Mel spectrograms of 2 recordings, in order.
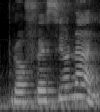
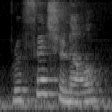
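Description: First: Profesional with stress on final NAL; Spanish profesional, s sound and pure vowels; Spanish pronunciation. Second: Professional with a sh sound, stress on FESS; English professional, stressed on the second syllable; English pronunciation. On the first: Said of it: "stress on the last syllable". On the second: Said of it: "The English word". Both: Shown as a demonstration.

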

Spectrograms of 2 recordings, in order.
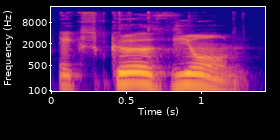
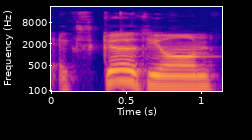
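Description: First: Excursión stretched out, louder; excursión drawn out with a strong ending; slow word model. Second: Said in the usual way. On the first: Shown as a demonstration. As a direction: say excursión slowly and firmly for learners. Teacher models the word, then repeats. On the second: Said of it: "like that".

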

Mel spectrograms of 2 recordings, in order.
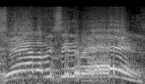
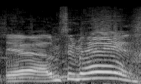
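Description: First: Much higher, louder hype yell; full shout. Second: Hyped-up call to the crowd; rally the room for the team; hype call. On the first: Friend cheering the Lions walkout, full hype yell. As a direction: belt it out to the whole room. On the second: Friend cheering the Lions walkout, hyped call. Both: Real, not acted.

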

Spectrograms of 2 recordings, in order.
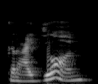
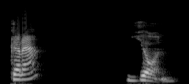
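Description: First: Said in the usual way. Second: "Crayón" as two syllables with a long pause between; split into syllables. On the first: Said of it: "Vamos a separar la palabra". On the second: Shown as a demonstration. Teacher separating a word for pupils, "Crayón" split into syllables. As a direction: break "Crayón" after the first syllable, lifting it, then drop on the second. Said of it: "separar la palabra crayón en sílabas".

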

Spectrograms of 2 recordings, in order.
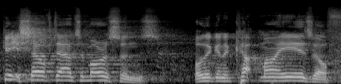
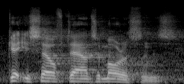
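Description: First: Higher, pleading ad line under threat; a touch of fear in the voice-over; hostage ad read. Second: Joyless voice-over read; grim, hostage-like ad line; reluctant ad read. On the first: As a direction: read Get yourself down to Morrison's like a captive. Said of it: "held hostage". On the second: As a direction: read the Morrison's ad as if forced. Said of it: "Sounds like I've been held hostage". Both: Shown as a demonstration.

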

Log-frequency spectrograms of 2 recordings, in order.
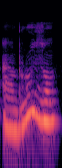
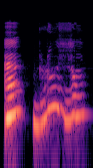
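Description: First: Said in the usual way. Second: Slow, loud, high word presentation; emphatic dictation. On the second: Shown as a demonstration. Teacher giving a pupil the next word, emphatic dictation. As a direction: announce the new word slowly and strongly.

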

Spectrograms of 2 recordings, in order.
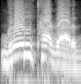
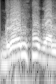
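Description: First: গ্রন্থাগার opening with "gron", closed vowel; correct pronunciation demo. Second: গ্রন্থাগার opening with "grawn", open vowel; wrong pronunciation demo. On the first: Teacher correcting a common error, গ্রন্থাগার with closed "o". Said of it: "এটা হবে কি?". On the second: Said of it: "গ্রন্থাগার না". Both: Shown as a demonstration.

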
